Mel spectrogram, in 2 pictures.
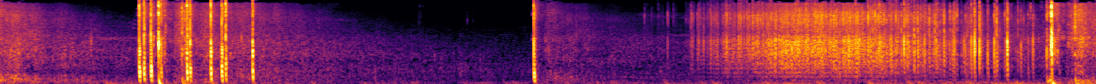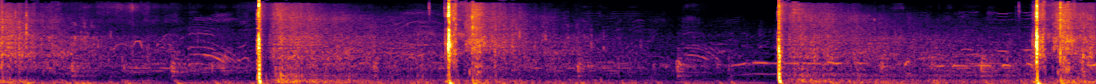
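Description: Aerial fireworks bursting in the sky with sharp bangs. A quick cluster of several cracks comes early, then single reports every few seconds. A dense hissing, crackling spray lasts about three seconds a third of the way in.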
